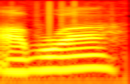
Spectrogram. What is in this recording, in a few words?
f speak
